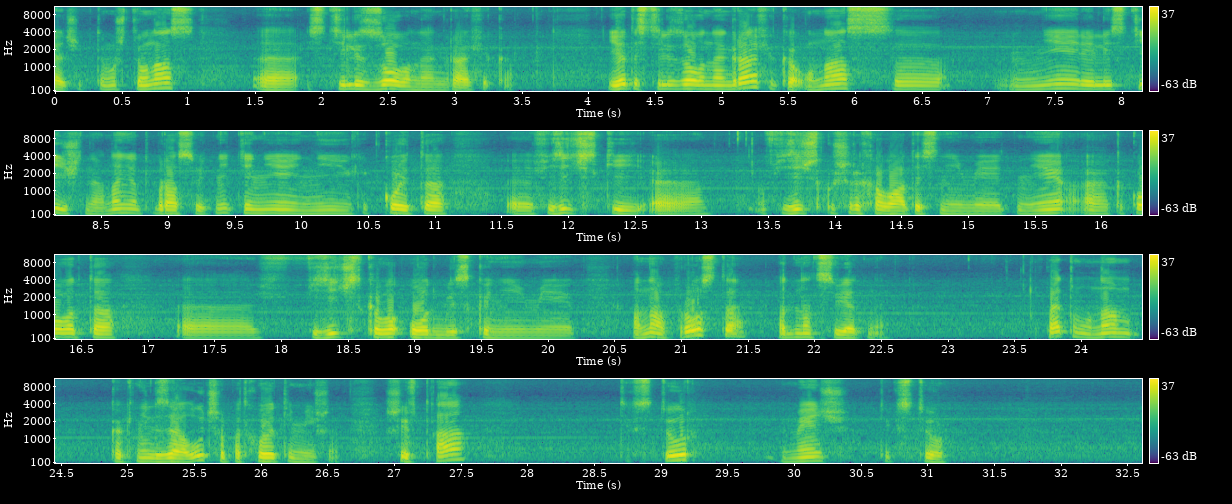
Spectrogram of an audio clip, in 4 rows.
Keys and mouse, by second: 1.2-3.1 drag, 3.4-5.8 middle drag, 6.2-8.0 drag, 8.3-10.3 drag, 26.8 shift+a, 31.5-32.6 drag.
